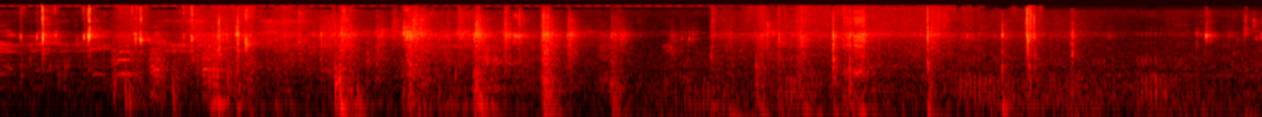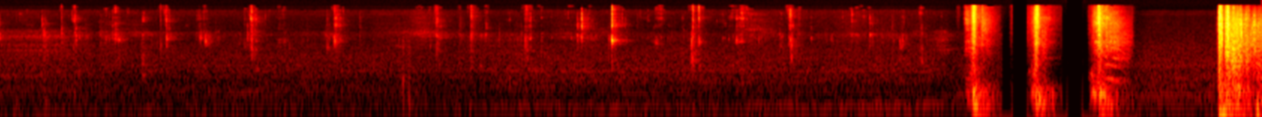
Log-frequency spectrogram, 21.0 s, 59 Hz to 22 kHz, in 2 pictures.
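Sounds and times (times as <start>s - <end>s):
chewing: 0.0s - 2.8s, 8.2s - 18.5s.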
